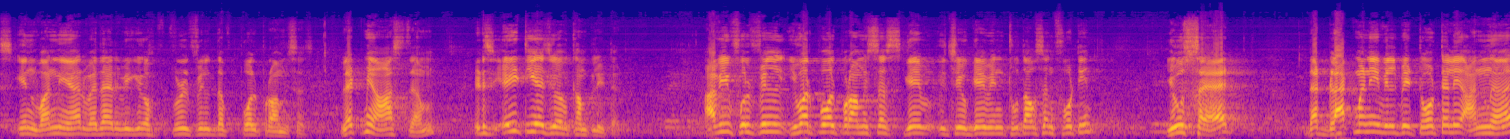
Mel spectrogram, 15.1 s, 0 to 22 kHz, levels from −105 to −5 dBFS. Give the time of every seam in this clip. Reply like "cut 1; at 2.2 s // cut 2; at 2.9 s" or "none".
none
